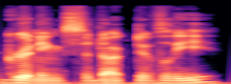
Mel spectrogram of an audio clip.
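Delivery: ordinary delivery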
